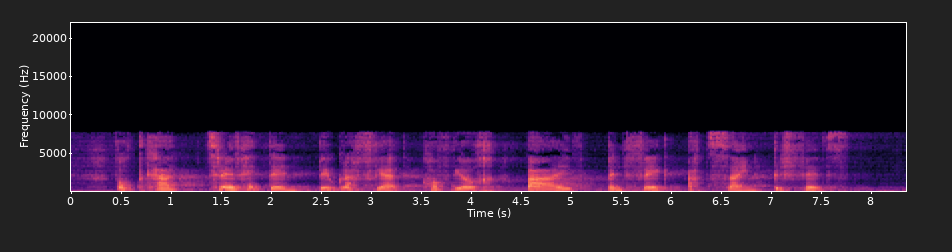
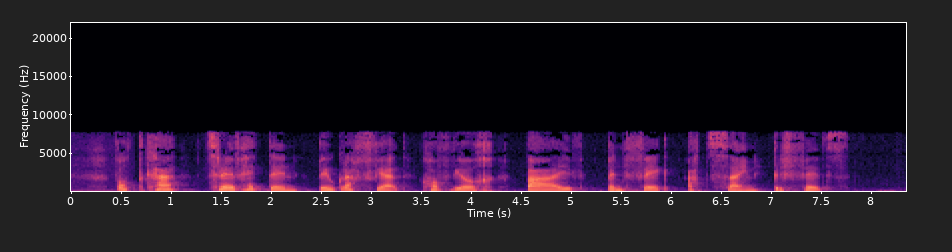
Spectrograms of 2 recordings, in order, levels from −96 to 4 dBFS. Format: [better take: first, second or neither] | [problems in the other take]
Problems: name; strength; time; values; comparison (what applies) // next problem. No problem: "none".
second | room echo; dies away in 1.1 s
